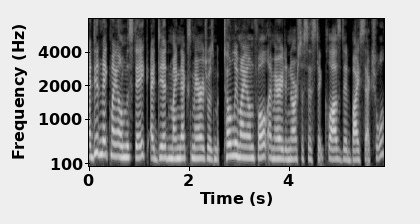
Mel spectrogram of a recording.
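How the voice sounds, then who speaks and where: Speaking very fast, a woman with an American accent keeps a medium pitch and ordinary pitch variation. The recording is very clean and dry, close with no echo, against a silent background. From California. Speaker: business and sports psychologist. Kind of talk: casual interview.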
